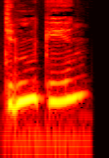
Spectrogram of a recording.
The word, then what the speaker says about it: chánh kiến: Chánh kiến đôi khi cũng đọc là chính kiến, với ý nghĩa là quan niệm, cách nhận hiểu vấn đề một cách chân chánh.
